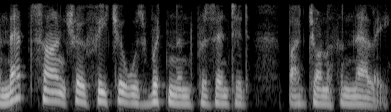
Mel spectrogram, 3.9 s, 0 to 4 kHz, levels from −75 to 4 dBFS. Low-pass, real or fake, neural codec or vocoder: 3.6 kHz; real; none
